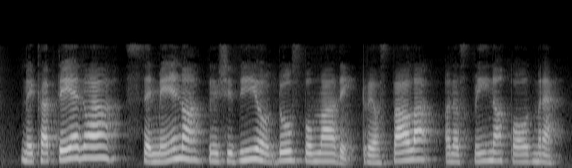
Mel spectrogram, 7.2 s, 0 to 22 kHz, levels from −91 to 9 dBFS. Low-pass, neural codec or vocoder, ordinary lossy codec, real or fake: 7.2 kHz; codec, 16 kHz, 0.5 kbps, FunCodec, trained on LibriTTS, 25 frames a second; none; fake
